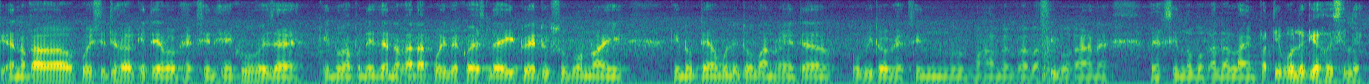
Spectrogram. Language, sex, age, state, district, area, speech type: Assamese, male, 30-45, Assam, Golaghat, urban, spontaneous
